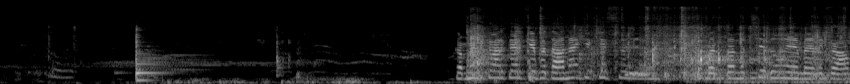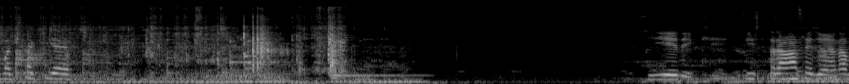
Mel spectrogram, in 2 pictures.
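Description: Metal dishes clink and clatter as they are scrubbed and rinsed.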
